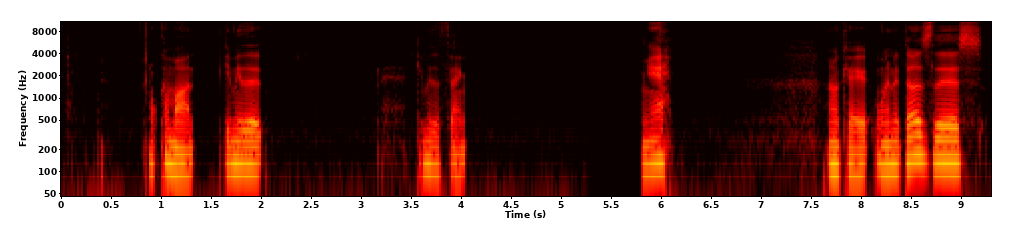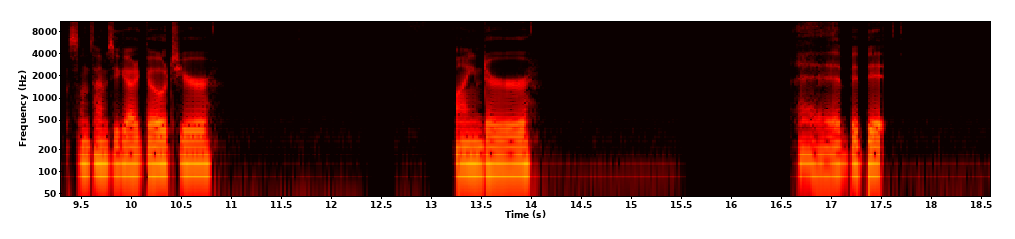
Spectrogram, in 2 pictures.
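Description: A man speaks casually into a close microphone.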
